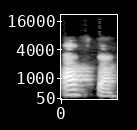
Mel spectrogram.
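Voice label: "after", Nigerian Pidgin, female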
